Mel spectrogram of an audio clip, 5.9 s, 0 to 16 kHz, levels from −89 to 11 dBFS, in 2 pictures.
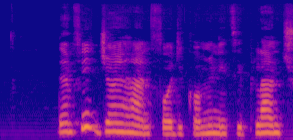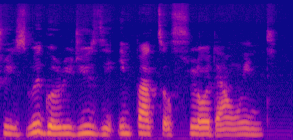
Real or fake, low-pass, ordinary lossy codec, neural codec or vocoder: fake; 14.4 kHz; none; vocoder, 44.1 kHz, 128 mel bands every 256 samples, BigVGAN v2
